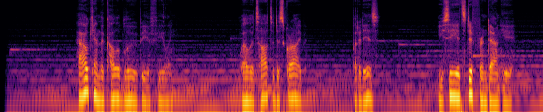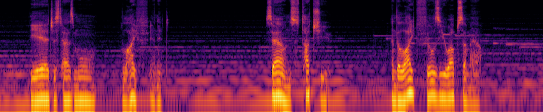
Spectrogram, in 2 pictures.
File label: Voice Over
